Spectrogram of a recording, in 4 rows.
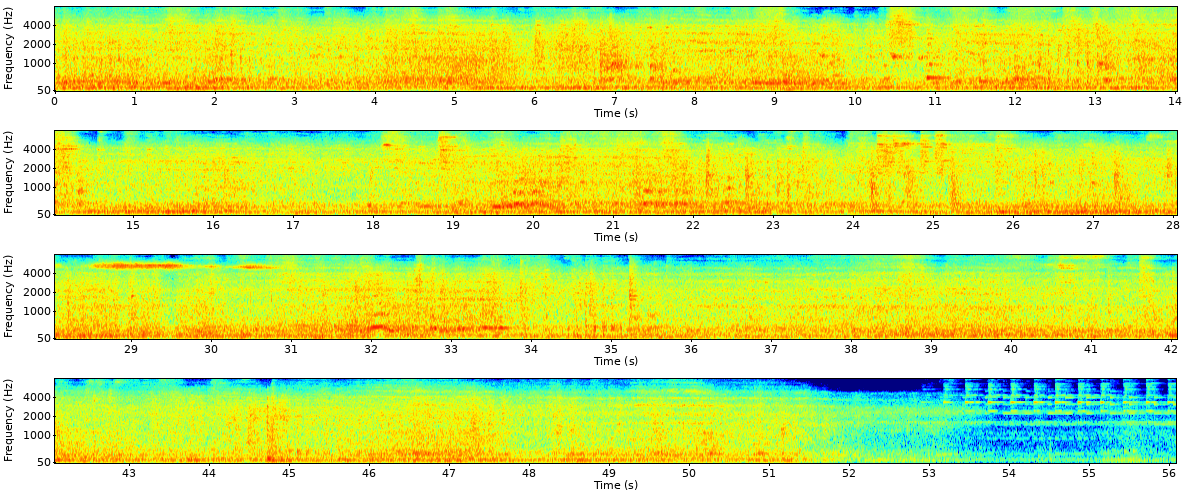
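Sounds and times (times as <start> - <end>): train wheels clicking over rail joints: 0.0 - 51.9
high wheel squeal: 27.7 - 31.1.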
